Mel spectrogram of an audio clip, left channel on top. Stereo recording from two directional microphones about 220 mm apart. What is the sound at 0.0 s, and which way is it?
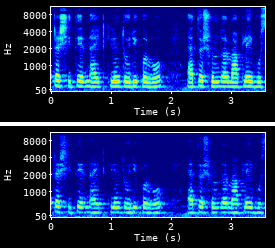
Speech, 35° left (ahead or behind).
